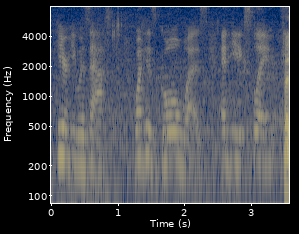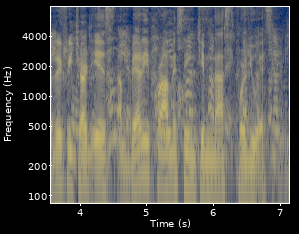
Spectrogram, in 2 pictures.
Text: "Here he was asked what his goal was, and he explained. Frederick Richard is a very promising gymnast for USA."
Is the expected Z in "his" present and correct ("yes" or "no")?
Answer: yes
